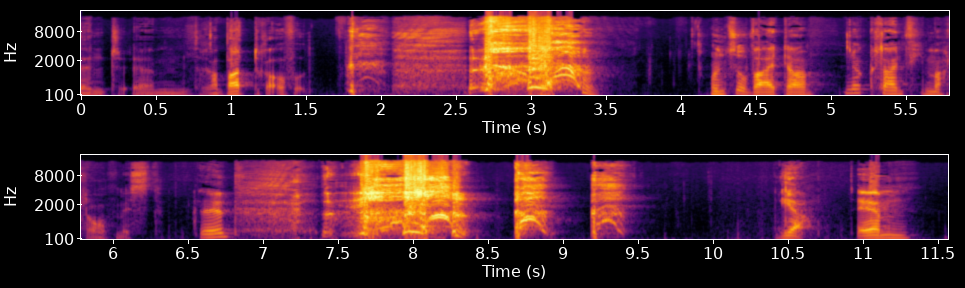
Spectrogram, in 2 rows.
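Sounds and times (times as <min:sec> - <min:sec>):
speech: 0:00.0 - 0:03.6, 0:04.2 - 0:08.5, 0:10.4 - 0:11.4
person in a loud coughing fit: 0:01.8 - 0:03.6, 0:07.2 - 0:09.6.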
